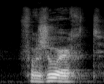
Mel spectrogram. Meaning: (verb) past participle of verzorgen; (adjective) careful, tidy, cultivated
- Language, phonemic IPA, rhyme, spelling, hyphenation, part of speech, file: Dutch, /vərˈzɔrxt/, -ɔrxt, verzorgd, ver‧zorgd, verb / adjective, Nl-verzorgd.ogg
